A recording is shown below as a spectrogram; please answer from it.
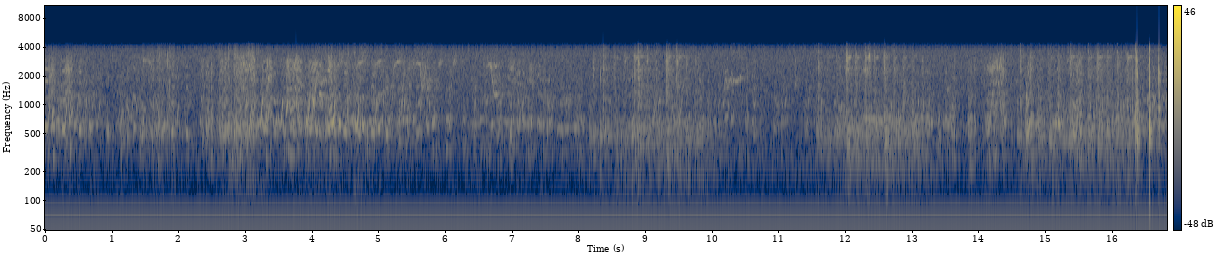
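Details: Hungry caged guinea pigs, a group of six expecting dinner soon, keep up a steady busy chatter of squeaks and chirps that swells and fades, with rustling and a few sharp clicks at the end.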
